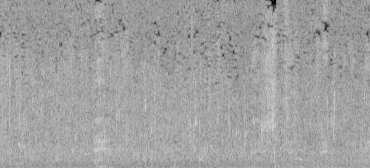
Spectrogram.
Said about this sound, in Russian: набирает воду в ведро из горного ручья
